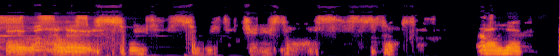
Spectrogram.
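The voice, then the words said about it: Put-on sexy, seductive voice. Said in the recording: “sexy voice. ... Sexy voice.”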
